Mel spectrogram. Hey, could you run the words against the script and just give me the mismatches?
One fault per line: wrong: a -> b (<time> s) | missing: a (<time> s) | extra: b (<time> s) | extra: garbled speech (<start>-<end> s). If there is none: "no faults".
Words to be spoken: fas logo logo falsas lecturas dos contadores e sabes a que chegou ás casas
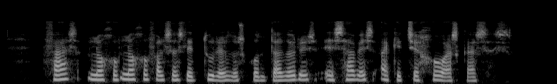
no faults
